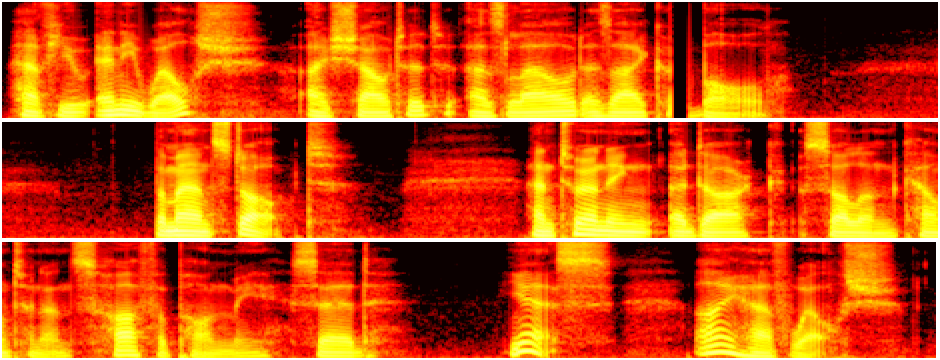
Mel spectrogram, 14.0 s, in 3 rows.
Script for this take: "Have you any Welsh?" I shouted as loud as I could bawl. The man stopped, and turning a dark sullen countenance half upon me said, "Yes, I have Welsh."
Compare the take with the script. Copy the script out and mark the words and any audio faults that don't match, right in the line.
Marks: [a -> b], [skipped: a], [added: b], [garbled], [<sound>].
"Have you any Welsh?" I shouted as loud as I could [dropout] bawl. The man stopped, and turning a dark sullen countenance half upon me said, "Yes, I have Welsh."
